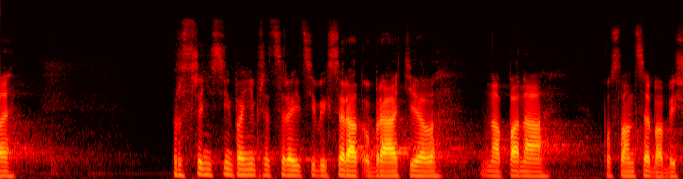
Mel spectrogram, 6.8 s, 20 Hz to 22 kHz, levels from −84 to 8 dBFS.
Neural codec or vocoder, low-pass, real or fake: none; 14.4 kHz; real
